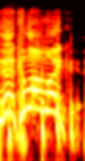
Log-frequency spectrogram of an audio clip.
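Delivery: very high, loud cheering yell; mock cheer. The stepdad yelling at Mike to kiss, high and loud. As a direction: cheer him on from the sidelines.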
